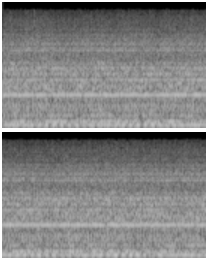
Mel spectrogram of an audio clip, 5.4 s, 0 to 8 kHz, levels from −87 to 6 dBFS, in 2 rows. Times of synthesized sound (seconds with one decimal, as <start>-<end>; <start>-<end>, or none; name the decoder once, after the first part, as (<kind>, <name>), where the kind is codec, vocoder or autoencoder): 4.1-4.9 (vocoder, BigVGAN v2)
